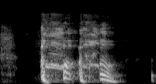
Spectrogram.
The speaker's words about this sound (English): Sorry, got a bit of a cough.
